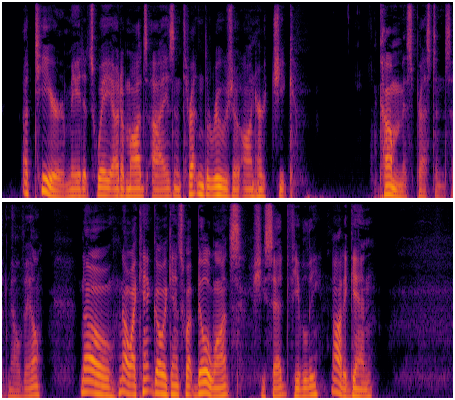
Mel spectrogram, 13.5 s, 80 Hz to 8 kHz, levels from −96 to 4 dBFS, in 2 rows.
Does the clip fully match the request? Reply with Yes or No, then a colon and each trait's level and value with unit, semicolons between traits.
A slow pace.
No: average, 155 wpm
